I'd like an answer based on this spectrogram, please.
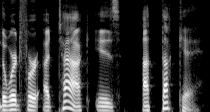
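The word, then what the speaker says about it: ataque: a fight and the word for attack is ATT spelled a T a quu e for example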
